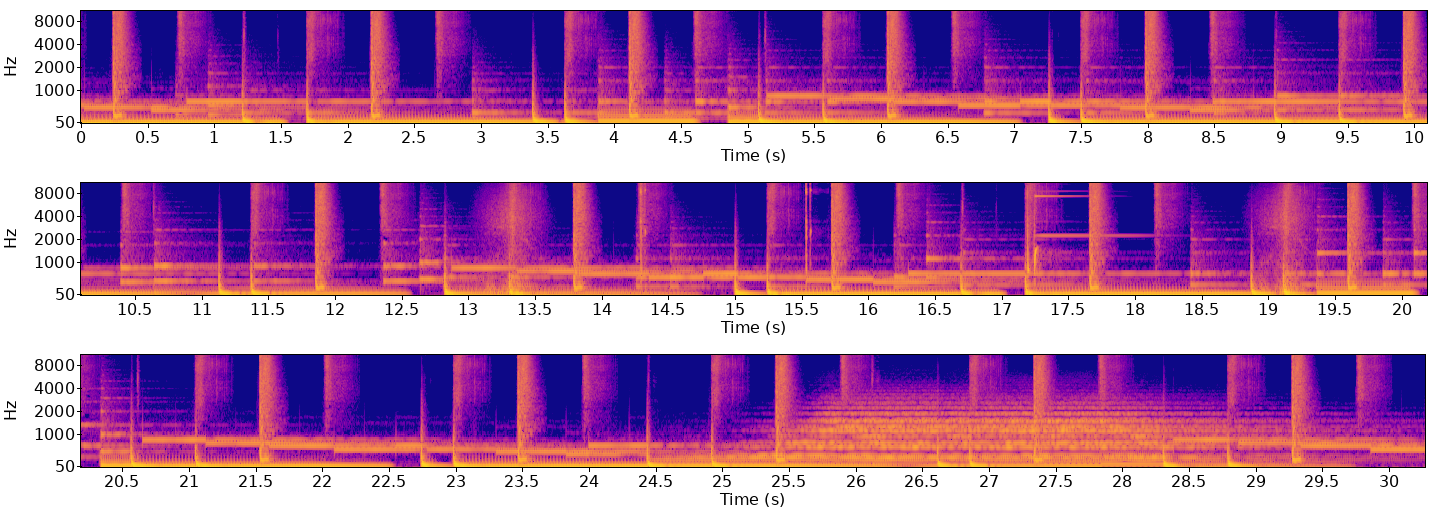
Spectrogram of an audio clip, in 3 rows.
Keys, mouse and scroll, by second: 1.0-1.4 scroll up 1, 1.4 click, 1.9 scroll down 2, 2.1-5.6 middle drag, 5.6 click, 6.2 click, 6.4 Tab, 7.8 click, 8.7 scroll up 1, 8.9 middle click, 9.2 scroll down 1, 9.4 shift+middle click, 9.9-11.0 scroll up 1, 11.0 click, 12.4 Tab, 12.7-13.3 scroll down 2, 13.0 alt+a, 13.3-14.8 middle drag, 14.8 KP_1, 15.5-15.9 scroll up 3, 15.9 click, 16.2 scroll up 1, 16.3 ctrl+s, 18.6-19.0 scroll up 1, 19.0-22.2 shift+middle drag, 22.2 Tab, 22.7 Tab, 22.9 click, 23.0 Tab, 24.3 click, 29.0-30.2 drag.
